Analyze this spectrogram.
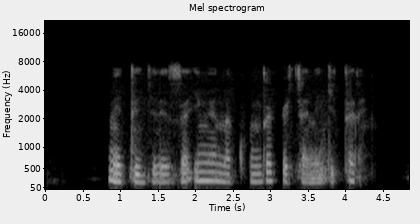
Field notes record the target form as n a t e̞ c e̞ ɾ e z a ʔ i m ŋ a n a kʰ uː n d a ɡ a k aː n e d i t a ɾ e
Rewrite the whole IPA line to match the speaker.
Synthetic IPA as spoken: n i t e̞ ɟ e̞ ɾ e z a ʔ i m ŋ a n a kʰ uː n d a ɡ a c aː n e ɟ i t a ɾ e

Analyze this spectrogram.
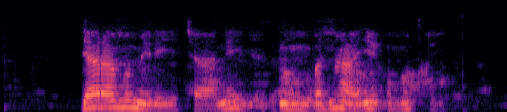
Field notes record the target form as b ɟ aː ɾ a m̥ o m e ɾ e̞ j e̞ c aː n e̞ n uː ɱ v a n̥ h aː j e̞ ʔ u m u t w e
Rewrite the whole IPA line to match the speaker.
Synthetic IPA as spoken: b ɟ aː ɾ a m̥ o m e ɾ e̞ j e̞ c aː n e̞ n uː ɱ v a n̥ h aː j e̞ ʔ u m u t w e

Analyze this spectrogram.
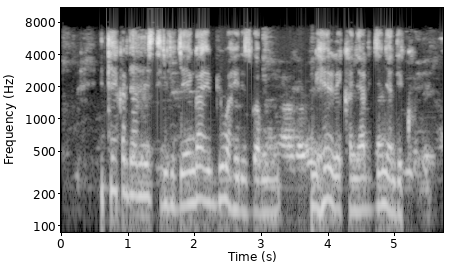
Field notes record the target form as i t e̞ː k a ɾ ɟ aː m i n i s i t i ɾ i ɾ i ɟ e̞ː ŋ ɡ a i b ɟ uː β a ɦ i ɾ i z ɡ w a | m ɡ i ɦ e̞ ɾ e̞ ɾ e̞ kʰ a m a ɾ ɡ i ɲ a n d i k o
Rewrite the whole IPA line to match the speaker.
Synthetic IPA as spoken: i t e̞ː k a ɾ ɟ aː m i n i s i t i ɾ i ɾ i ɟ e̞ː ŋ ɡ a i b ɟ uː β a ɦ i ɾ i z ɡ w a | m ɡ i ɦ e̞ ɾ e̞ ɾ e̞ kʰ a ɲ a ɾ ɟ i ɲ a n d i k o

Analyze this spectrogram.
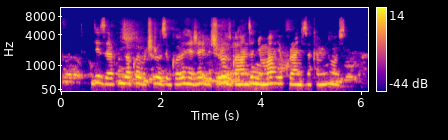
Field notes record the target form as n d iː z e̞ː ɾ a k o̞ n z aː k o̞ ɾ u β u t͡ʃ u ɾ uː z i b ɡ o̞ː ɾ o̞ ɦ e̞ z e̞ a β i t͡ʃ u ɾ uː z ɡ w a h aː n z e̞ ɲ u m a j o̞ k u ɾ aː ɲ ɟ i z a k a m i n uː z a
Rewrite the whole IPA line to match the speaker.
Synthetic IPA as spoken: n d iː z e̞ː ɾ a k o̞ n z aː k o̞ ɾ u β u t͡ʃ u ɾ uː z i b ɡ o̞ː ɾ o̞ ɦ e̞ ʒ e̞ i β i t͡ʃ u ɾ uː z ɡ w a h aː n z e̞ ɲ u m a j o̞ k u ɾ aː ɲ ɟ i z a k a m i n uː z a

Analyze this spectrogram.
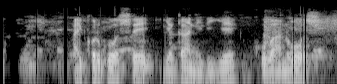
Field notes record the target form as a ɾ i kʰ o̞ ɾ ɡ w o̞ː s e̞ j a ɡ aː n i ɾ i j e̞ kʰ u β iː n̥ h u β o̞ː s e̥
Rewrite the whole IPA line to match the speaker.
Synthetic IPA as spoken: a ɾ i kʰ o̞ ɾ ɡ w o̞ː s e̞ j a ɡ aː n i ɾ i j e̞ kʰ u β aː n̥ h u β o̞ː s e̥

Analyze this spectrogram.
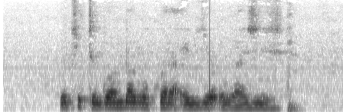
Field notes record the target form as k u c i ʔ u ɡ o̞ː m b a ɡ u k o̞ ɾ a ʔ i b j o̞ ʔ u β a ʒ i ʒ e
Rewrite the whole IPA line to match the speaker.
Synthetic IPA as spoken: k u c i t u ɡ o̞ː m b a ɡ u k o̞ ɾ a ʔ i b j o̞ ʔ u β a ʒ i ʒ e

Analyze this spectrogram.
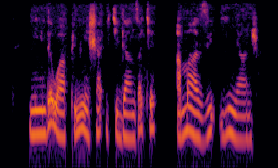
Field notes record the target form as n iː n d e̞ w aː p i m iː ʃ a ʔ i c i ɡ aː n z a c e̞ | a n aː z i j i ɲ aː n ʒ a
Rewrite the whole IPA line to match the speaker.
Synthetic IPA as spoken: n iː n d e̞ w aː p i m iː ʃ a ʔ i c i ɡ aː n z a c e̞ | a m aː z i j i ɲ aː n ʒ a

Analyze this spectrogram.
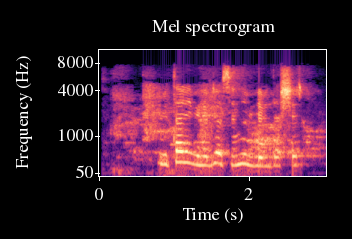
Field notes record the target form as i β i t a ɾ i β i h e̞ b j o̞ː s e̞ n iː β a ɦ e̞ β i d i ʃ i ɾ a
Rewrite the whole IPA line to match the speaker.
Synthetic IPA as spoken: i β i t a ɾ i β i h e̞ b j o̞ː s e̞ n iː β i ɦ e̞ β i d a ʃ i ɾ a

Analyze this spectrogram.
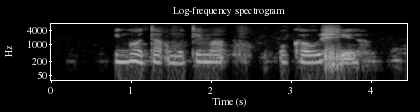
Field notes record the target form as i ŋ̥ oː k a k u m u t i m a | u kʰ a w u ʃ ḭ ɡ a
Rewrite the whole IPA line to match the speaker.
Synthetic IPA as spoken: i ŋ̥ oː t a ʔ u m u t i m a | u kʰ a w u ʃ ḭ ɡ a

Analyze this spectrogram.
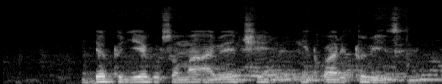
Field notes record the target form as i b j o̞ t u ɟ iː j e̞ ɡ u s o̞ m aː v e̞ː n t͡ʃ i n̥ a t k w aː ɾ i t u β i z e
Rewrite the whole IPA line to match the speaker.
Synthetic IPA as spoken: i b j o̞ t u ɟ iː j e̞ ɡ u s o̞ m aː β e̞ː n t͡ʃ i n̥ i t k w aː ɾ i t u β i z e

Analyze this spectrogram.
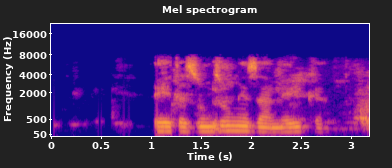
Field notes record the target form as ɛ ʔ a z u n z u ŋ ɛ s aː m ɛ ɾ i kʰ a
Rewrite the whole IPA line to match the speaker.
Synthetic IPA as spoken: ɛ t a z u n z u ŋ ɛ z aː m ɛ ɾ i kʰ a

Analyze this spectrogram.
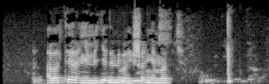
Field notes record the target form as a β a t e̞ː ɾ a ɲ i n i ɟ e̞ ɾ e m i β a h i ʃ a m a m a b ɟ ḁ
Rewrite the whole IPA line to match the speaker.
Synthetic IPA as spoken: a β a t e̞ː ɾ a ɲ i m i ɟ e̞ ɾ e n i β a h i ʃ a ɲ a m a b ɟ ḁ

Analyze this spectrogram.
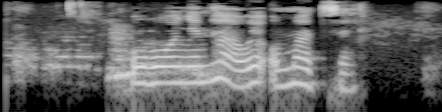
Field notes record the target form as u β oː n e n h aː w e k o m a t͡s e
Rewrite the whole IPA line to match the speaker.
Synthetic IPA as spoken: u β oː ɲ e n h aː w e ʔ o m a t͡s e

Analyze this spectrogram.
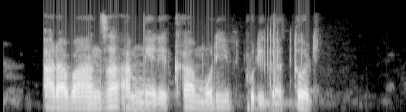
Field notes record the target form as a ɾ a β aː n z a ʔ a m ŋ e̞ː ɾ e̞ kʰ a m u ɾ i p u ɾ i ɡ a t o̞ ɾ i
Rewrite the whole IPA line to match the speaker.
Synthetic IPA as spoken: a ɾ a β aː n z a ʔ a m ŋ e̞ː ɾ e̞ kʰ a m u ɾ i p u ɾ i ɡ a t o̞ ɾ i

